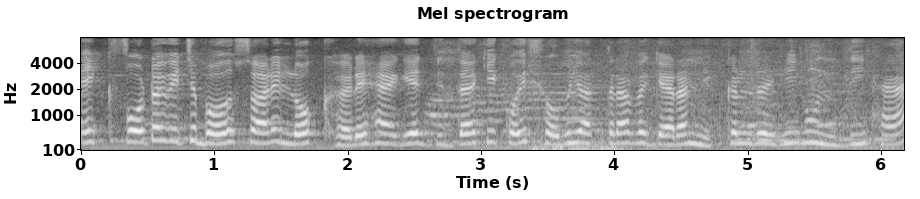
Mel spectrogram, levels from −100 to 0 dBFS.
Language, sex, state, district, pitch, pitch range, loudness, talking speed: Punjabi, female, Punjab, Pathankot, 265 Hz, 250-280 Hz, -14 LUFS, 185 wpm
